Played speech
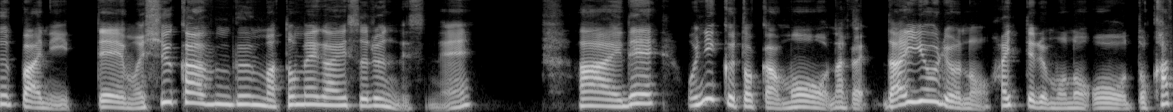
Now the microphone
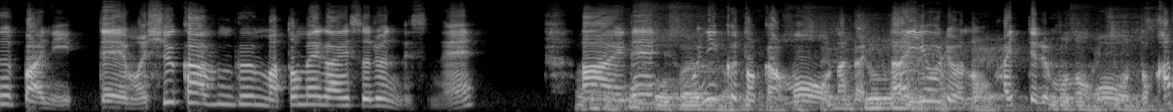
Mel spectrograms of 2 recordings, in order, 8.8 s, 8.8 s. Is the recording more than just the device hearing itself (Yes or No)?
Yes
